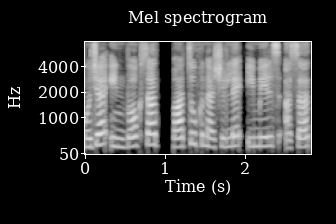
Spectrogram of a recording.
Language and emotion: Goan Konkani, neutral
